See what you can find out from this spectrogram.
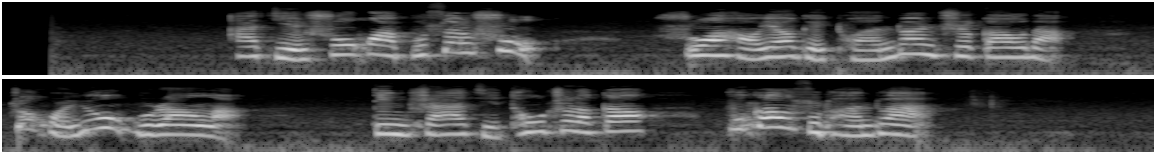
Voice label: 萝莉音

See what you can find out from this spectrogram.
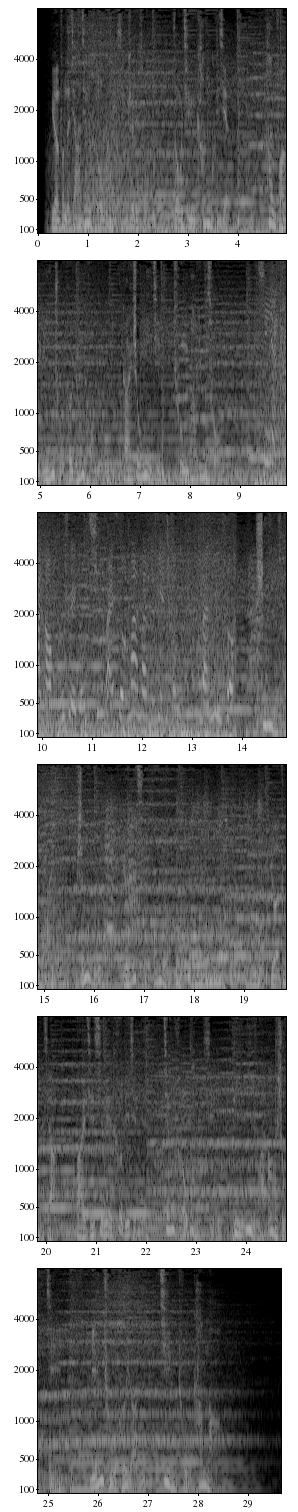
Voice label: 预告; CCTV4; 远方的家

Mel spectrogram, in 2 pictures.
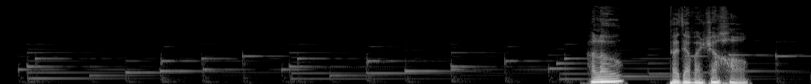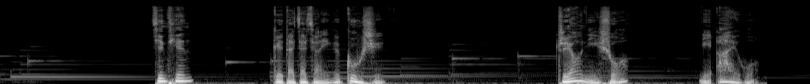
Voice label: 情感夜听

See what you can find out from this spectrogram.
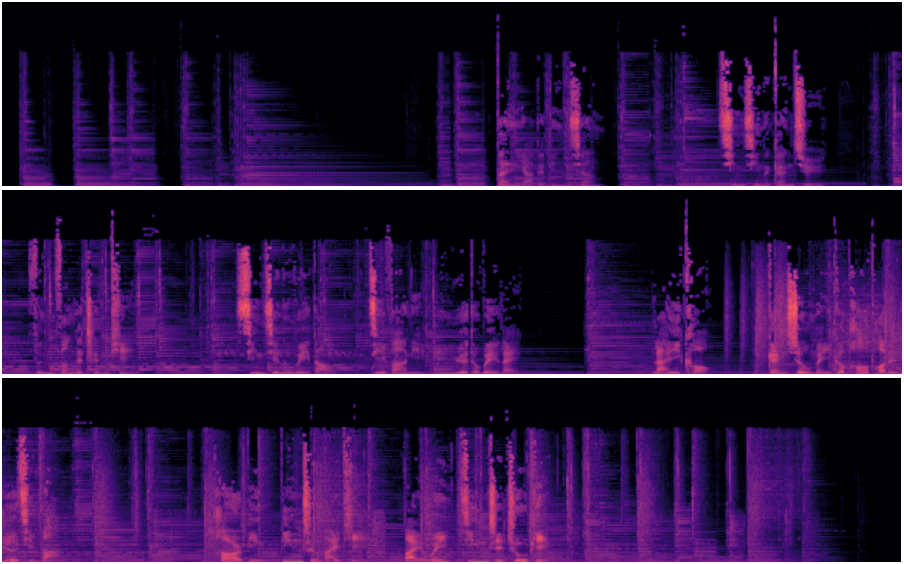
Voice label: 啤酒品质广告

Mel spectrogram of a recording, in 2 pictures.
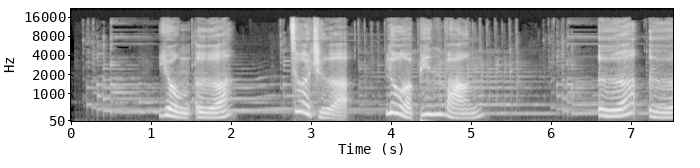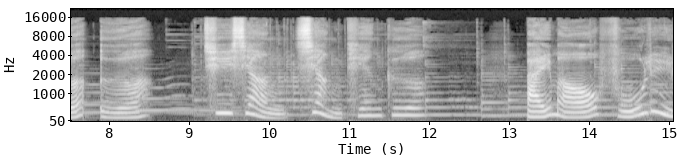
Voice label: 古诗咏鹅女成人

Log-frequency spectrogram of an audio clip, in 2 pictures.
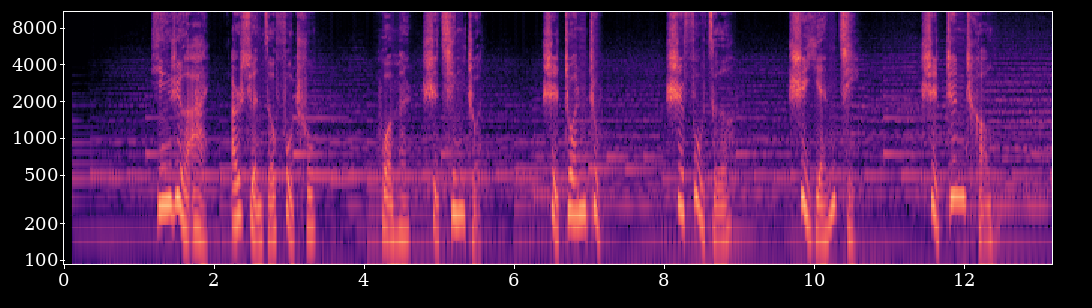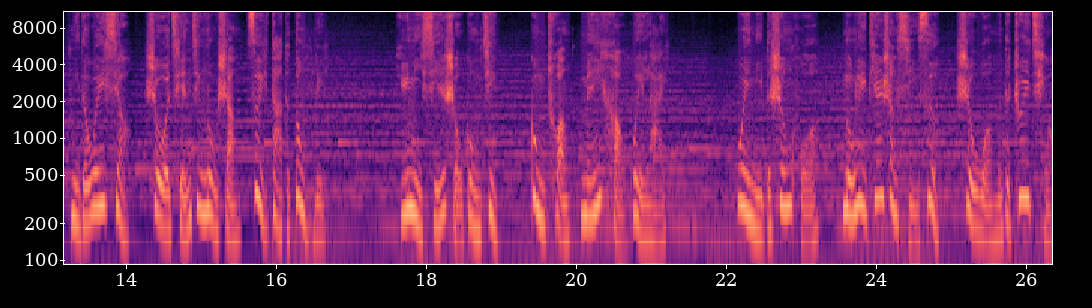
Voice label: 宣传片

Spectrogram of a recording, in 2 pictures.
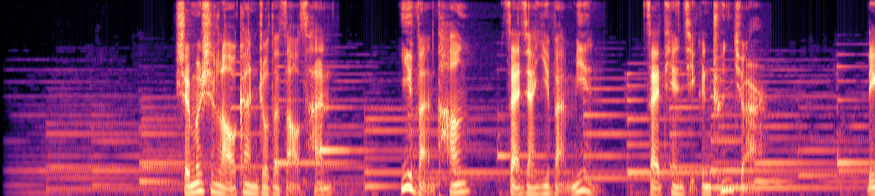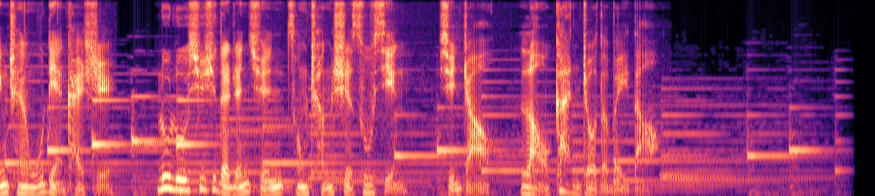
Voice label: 微电影 旁白 讲述 自然亲切

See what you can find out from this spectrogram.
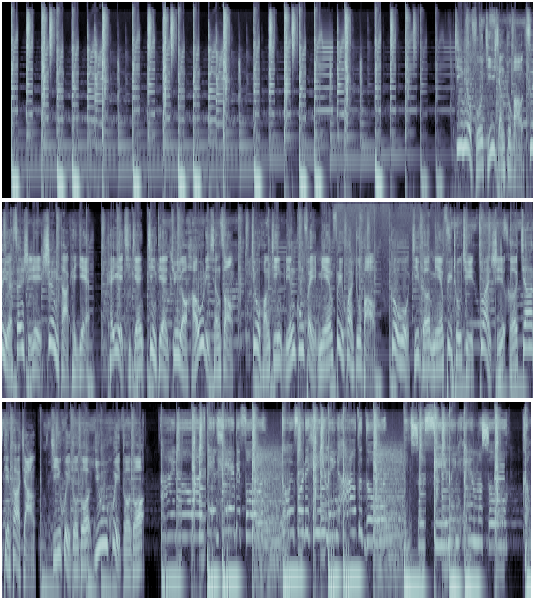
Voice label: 促销门店

